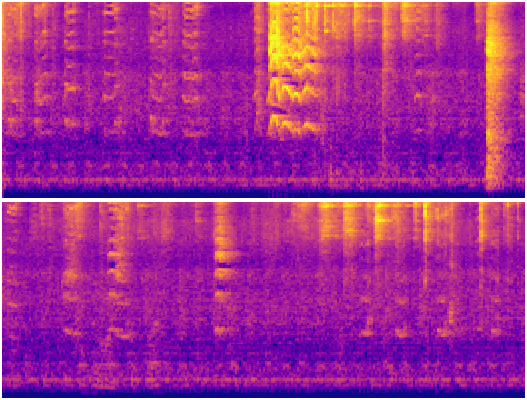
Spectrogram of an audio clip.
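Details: Shih Tzu dogs wrestling indoors in a small room: a brief high, squeaky yelp rises out of soft scuffling near the third second, followed by a sharp knock and scattered light rustling and clicks of play.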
